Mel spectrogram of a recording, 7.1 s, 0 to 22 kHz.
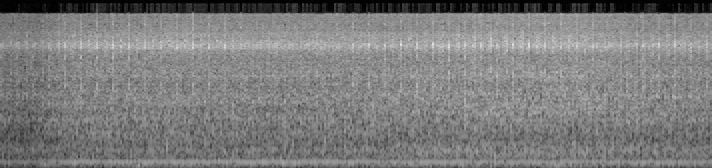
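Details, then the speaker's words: Nissan Xterra 3.3 V6 at 183°F operating temperature, idling in gear after a bank 2 running-rich fix: steady, even low hum with no stumbles or misses; smooth idle, no misfire. "we'll go out here and listen to this internet purrs and no missing whatsoever you dropping gear absolutely perfectly quiet"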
